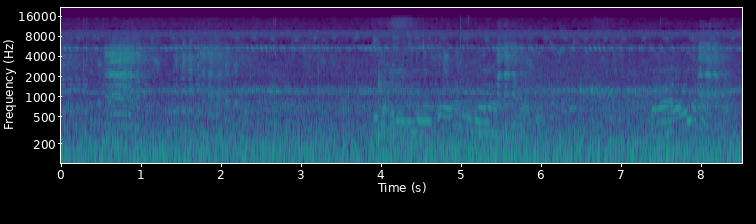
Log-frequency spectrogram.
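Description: Goats graze on fresh grass outdoors and bleat several times, the calls standing out now and then over a steady chirr of insects, while people talk nearby.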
